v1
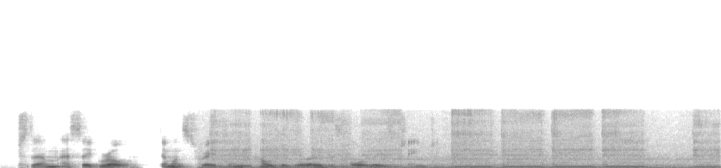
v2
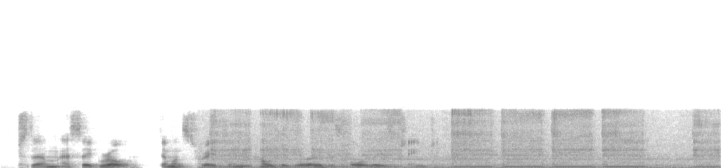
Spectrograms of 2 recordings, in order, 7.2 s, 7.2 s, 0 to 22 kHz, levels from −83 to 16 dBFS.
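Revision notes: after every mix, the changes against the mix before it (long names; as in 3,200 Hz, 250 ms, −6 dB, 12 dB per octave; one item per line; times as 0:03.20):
master: add spectral tilt +2 dB per octave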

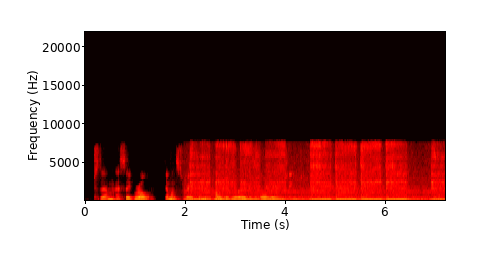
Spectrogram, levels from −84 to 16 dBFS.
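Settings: speech −5.5 dB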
